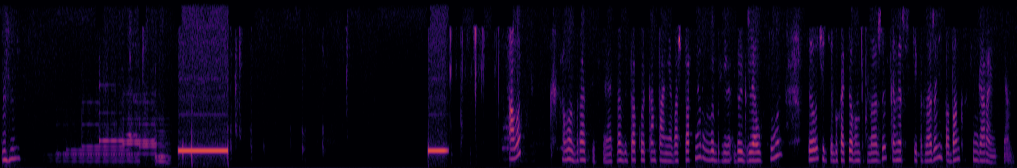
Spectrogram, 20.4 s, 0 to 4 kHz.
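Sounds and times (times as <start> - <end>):
speech: 0.0 - 0.5, 11.6 - 20.3
steady telephone beep: 3.6 - 4.6, 8.6 - 9.0.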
